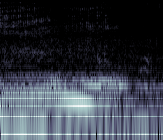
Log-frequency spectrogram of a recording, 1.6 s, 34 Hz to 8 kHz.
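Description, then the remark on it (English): The engine of an early ex-works MGA sports car that left the factory in 1956 revs loudly at Brooklands. Its deep, throaty drone holds steady before easing off slightly near the end, with no voices over it. “we find Tim surrounded by his beloved MG”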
